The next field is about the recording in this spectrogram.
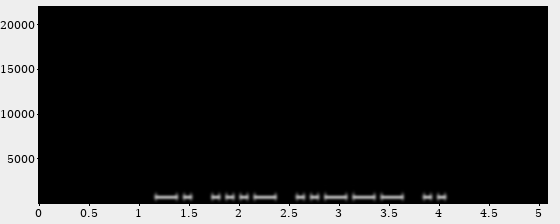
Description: Morse code, heard as a keyed tone, about 17 wpm, 700 Hz. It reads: NV2I
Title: USA Call Signs - 4x Character Spacing - 17wpm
